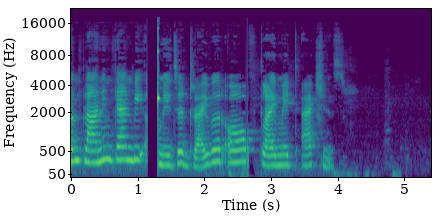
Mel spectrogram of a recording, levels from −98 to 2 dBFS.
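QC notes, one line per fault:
1.14–1.33 s, corrupt frame muted: the speech drops abruptly into dead silence for about 0.19 s, then resumes on time. Bit errors in a short run of compressed frames made the decoder reject them, and the player filled several frame lengths with silence.
2.63–2.67 s, corrupt frame muted: a brief hole of about 44 ms cuts sharply into the speech with no shift in timing afterwards, which fits a single damaged frame that the decoder refused and the player replaced with silence.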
